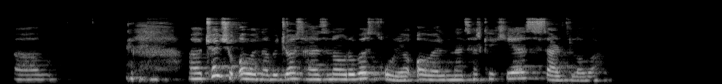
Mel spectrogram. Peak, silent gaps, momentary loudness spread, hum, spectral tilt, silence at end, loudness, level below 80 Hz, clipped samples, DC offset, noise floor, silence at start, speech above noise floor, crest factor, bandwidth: -6 dBFS; none; 15 LU; none; -3 dB/octave; 1.15 s; -24 LUFS; -74 dBFS; under 0.1%; under 0.1%; -66 dBFS; 0.15 s; 42 dB; 20 dB; 9.6 kHz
